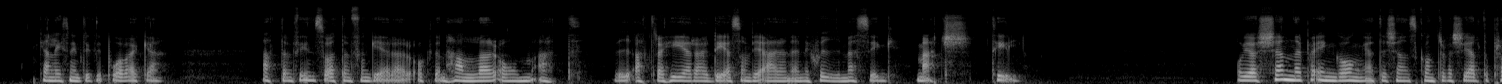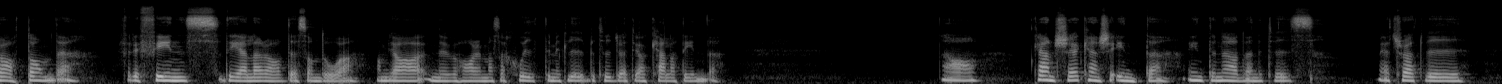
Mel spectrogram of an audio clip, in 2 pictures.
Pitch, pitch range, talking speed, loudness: 170 Hz, 160-180 Hz, 155 wpm, -28 LUFS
